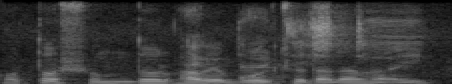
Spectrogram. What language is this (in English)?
Bangla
